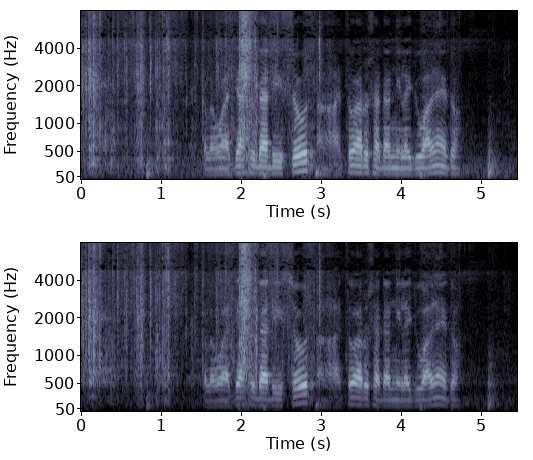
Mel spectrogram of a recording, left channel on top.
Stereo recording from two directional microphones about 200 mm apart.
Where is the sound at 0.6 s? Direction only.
10° right (ahead or behind).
